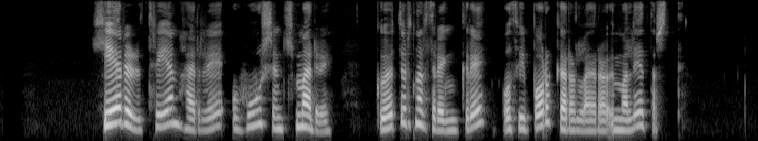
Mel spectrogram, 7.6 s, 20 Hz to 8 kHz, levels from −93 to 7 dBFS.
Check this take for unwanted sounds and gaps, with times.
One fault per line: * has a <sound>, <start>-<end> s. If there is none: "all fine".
all fine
